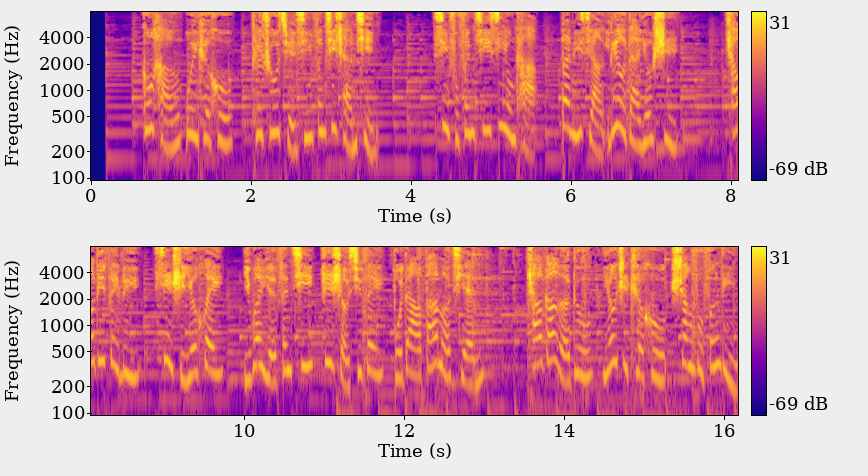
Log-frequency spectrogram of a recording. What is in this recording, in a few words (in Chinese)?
女 飞碟MG类型 工行幸福分期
